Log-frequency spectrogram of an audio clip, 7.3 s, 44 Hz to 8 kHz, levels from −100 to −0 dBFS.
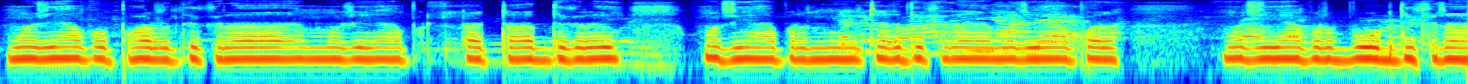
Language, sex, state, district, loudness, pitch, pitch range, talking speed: Hindi, male, Chhattisgarh, Korba, -24 LUFS, 210 Hz, 205-215 Hz, 235 wpm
